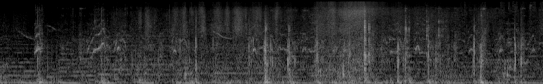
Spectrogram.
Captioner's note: reel spinning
